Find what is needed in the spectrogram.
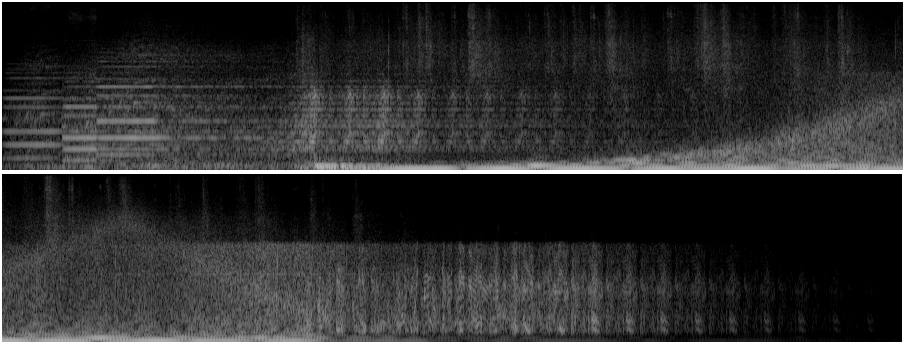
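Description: Short ambient music sketch built from layered, processed field recordings. It opens with a few pitched tones, and a loud low drone comes in about four seconds in. A rising sweep of noise builds tension toward the middle and then releases into a noisy texture that tapers off into a fading reverb tail, falling to silence about a second before the end.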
